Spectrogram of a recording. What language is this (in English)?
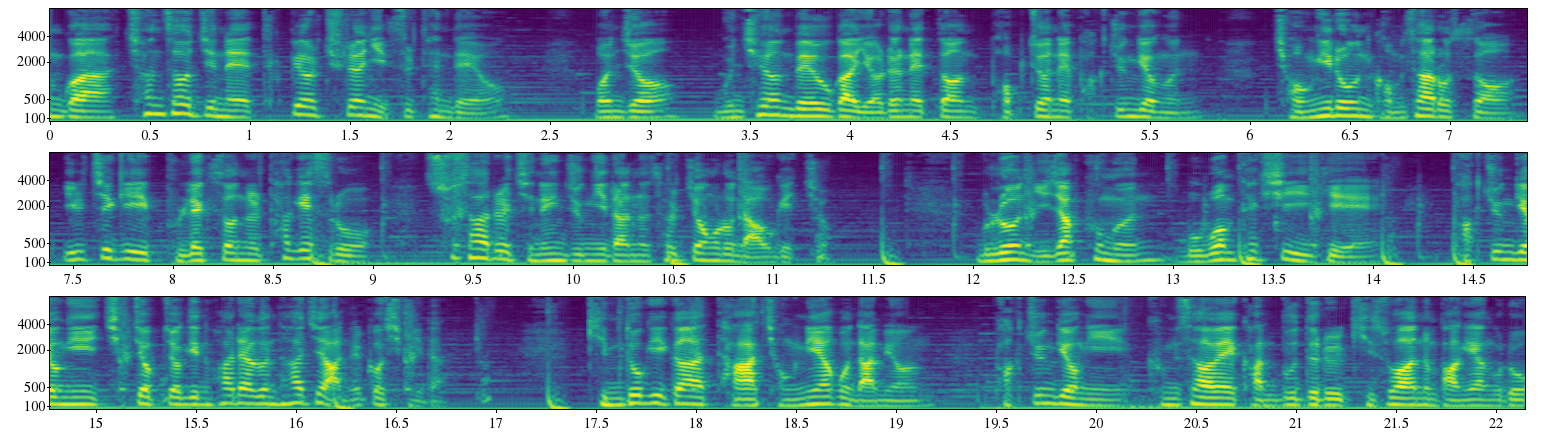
Korean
